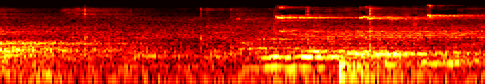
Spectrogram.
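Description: Table tennis play in a large hall: a sharp knock of a ball being struck, about three-quarters of the way in, over people talking in the background.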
